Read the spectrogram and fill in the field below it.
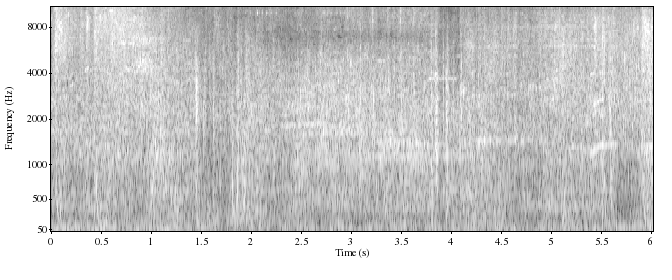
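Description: Energy blasts boom and hiss.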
